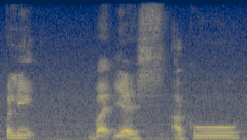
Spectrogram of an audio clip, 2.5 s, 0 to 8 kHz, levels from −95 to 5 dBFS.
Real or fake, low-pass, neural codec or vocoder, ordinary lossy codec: real; none; none; none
